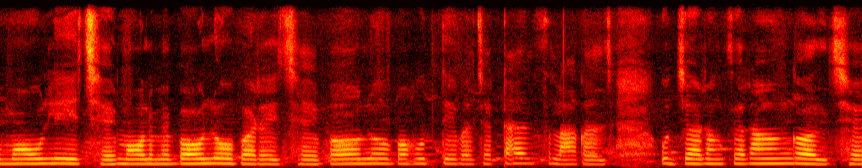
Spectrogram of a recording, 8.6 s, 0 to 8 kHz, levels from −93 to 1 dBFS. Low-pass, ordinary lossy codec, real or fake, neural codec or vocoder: none; none; real; none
